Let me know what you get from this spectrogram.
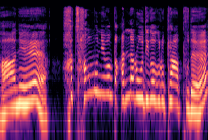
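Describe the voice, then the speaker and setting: A woman shouting in a put-on character voice, high-pitched, at a moderate pace, with a dry, close sound and no echo. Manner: suddenly shouting, irritated.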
